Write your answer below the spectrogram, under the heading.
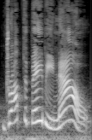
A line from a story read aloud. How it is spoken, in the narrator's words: Cassie yelled out again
